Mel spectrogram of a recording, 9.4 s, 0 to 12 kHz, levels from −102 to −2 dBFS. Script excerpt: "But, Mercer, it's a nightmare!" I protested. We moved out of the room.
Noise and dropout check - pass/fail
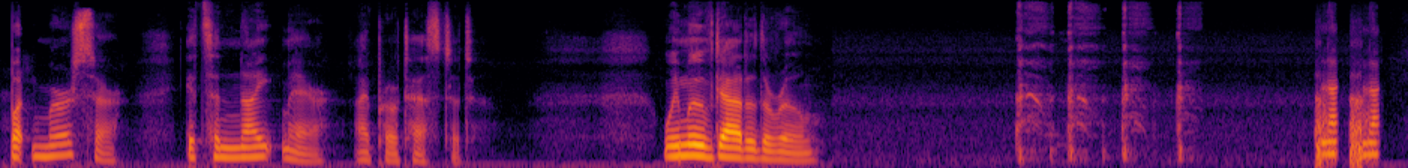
fail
